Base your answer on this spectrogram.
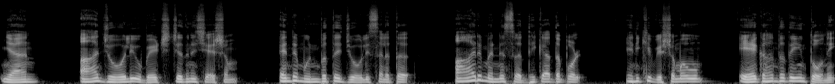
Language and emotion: Malayalam, sad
